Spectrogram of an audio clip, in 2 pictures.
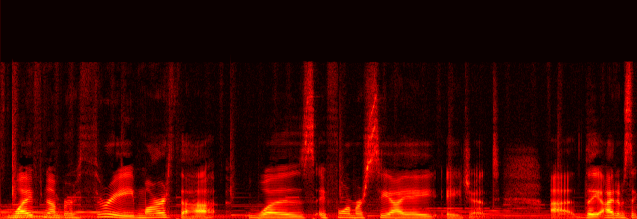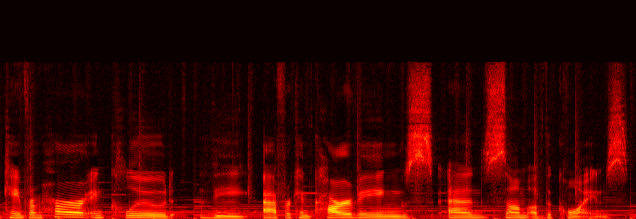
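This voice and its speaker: A woman's fairly low-pitched voice with ordinary pitch variation, at a very slow pace over faint music in the background. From United States. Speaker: auctioneer. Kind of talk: auction preview talk to camera. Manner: conversational, storytelling, with hesitations. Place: shop.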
